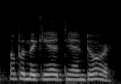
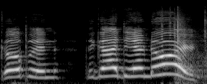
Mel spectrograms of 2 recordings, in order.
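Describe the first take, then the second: First: Low, soft grumble; subdued, fed-up command; quiet irritation. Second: Forceful frustrated shout; angry yell. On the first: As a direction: mutter it under your breath. First take, muttered to the game. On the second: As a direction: yell the command in exasperation. Second take, yelled at the game. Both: Real, not acted.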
